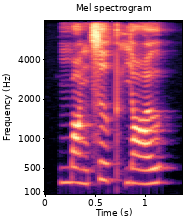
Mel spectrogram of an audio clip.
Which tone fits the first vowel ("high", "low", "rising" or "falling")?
low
